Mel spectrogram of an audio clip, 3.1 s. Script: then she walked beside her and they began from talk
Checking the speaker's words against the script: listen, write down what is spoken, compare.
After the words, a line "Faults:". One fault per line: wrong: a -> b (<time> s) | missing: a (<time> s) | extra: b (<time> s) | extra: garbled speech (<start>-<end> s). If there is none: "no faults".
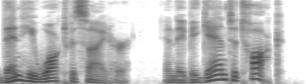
then he walked beside her and they began to talk
Faults:
wrong: she -> he (0.2 s)
wrong: from -> to (2.3 s)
